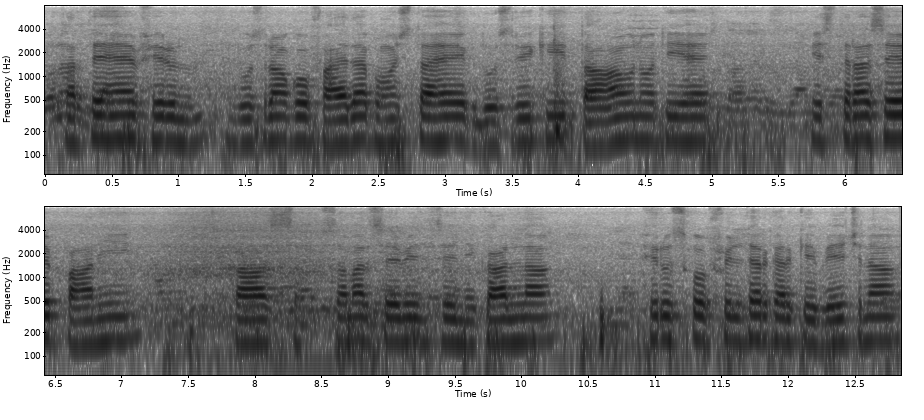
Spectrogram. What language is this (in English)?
Urdu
